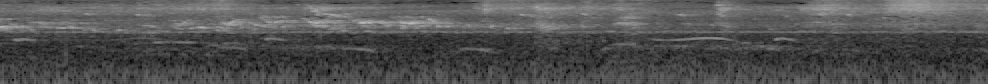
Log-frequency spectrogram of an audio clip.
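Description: Small birds chirping and calling again and again, short rising and falling notes, over a faint steady low rumble.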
